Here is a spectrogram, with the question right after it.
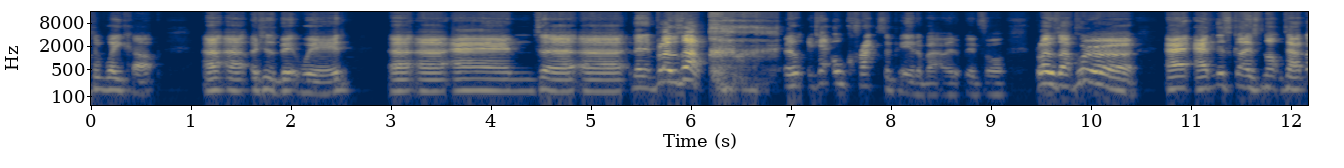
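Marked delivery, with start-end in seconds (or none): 6.2-6.9 breath-made blast noise; rasped whoosh without voice; imitated explosion. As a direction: mouth sound of something blowing up. Imitates the statue blowing up.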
